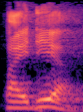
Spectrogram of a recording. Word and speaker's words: paideia: P-A-I. I'm not a Greek man. D-E-I-A. I think it's just two, three syllables. Paideia, yes. Paideia. P-A-I-D-E-I-A.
